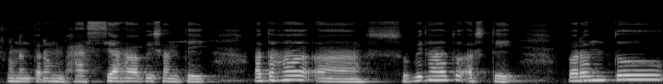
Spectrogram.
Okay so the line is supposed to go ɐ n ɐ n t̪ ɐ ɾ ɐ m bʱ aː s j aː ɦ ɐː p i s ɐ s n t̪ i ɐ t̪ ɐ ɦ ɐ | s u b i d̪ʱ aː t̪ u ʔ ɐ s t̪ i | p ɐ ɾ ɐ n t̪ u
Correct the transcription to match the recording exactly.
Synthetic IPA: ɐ n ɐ n t̪ ɐ ɾ ɐ m bʱ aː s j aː ɦ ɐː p i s ɐ n t̪ i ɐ t̪ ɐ ɦ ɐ | s u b i d̪ʱ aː t̪ u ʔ ɐ s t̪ i | p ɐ ɾ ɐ n t̪ u

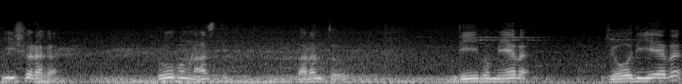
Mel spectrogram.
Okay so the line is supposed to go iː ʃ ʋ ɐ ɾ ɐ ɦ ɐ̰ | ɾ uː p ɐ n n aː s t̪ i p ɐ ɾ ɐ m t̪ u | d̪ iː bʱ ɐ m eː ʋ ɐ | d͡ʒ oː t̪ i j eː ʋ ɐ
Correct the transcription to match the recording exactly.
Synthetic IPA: iː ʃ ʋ ɐ ɾ ɐ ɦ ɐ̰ | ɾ uː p ɐ m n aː s t̪ i p ɐ ɾ ɐ n t̪ u | d̪ iː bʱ ɐ m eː ʋ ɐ | d͡ʒ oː d̪ i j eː ʋ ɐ

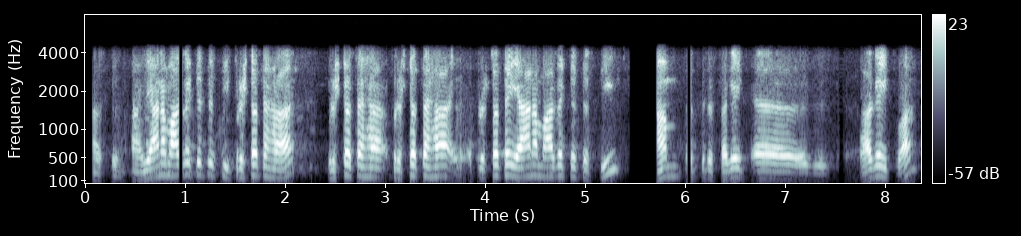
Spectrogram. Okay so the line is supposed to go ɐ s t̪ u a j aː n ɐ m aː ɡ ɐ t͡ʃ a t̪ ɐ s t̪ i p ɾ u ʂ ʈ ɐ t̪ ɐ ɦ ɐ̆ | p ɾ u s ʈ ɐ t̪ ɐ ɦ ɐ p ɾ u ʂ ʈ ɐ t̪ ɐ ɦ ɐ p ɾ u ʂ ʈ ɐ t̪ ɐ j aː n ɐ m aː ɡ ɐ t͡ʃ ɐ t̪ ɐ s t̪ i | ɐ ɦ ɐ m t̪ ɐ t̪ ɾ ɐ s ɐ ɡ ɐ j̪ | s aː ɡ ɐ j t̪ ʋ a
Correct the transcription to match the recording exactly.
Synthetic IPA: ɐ s t̪ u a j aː n ɐ m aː ɡ ɐ t͡ʃ ɐ t̪ ɐ s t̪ i p ɾ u ʂ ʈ ɐ t̪ ɐ ɦ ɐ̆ | p ɾ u ʂ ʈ ɐ t̪ ɐ ɦ ɐ p ɾ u ʂ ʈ ɐ t̪ ɐ ɦ ɐ p ɾ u ʂ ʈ ɐ t̪ ɐ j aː n ɐ m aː ɡ ɐ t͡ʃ ɐ t̪ ɐ s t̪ i | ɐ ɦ ɐ m t̪ ɐ t̪ ɾ ɐ s ɐ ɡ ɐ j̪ | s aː ɡ ɐ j t̪ ʋ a

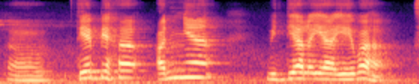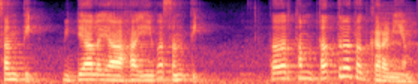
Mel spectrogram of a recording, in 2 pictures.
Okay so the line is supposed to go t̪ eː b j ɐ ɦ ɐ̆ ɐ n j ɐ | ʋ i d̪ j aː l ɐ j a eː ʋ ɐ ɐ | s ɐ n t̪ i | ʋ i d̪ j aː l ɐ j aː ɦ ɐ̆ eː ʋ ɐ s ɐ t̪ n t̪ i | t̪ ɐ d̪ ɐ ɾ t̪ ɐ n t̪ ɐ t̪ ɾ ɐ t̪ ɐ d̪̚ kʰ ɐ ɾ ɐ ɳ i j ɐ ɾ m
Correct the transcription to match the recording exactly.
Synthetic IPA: t̪ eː b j ɐ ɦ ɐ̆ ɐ n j ɐ | ʋ i d̪ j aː l ɐ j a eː ʋ ɐ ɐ | s ɐ n t̪ i | ʋ i d̪ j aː l ɐ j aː ɦ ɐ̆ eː ʋ ɐ s ɐ n t̪ i | t̪ ɐ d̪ ɐ ɾ t̪ʰ ɐ m t̪ ɐ t̪ ɾ ɐ t̪ ɐ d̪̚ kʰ ɐ ɾ ɐ ɳ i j ɐ m

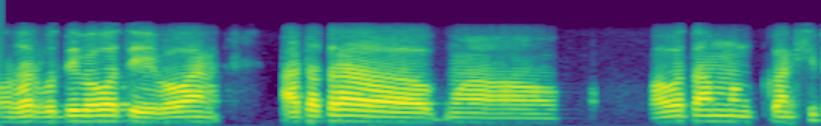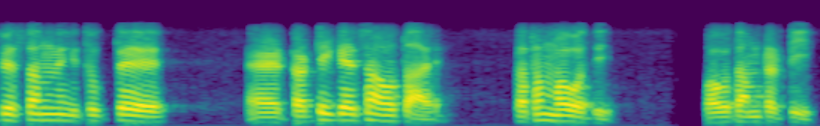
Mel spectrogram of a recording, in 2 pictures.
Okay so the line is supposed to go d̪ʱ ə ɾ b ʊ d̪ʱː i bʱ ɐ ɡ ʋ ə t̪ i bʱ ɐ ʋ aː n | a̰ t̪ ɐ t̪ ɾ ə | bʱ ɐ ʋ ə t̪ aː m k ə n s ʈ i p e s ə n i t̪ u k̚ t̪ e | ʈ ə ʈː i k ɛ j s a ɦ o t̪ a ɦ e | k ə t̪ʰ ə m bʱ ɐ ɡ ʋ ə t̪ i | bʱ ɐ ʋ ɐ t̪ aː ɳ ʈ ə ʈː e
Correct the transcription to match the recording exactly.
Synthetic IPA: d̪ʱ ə ɾ b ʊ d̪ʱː i bʱ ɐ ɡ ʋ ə t̪ i bʱ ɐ ʋ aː n | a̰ t̪ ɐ t̪ ɾ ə | bʱ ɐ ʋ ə t̪ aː m k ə n s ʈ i p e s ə n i t̪ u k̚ t̪ e | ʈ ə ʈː i k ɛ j s a ɦ o t̪ a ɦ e | k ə t̪ʰ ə m bʱ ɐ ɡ ʋ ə t̪ i | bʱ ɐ ʋ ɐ t̪ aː m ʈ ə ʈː i

